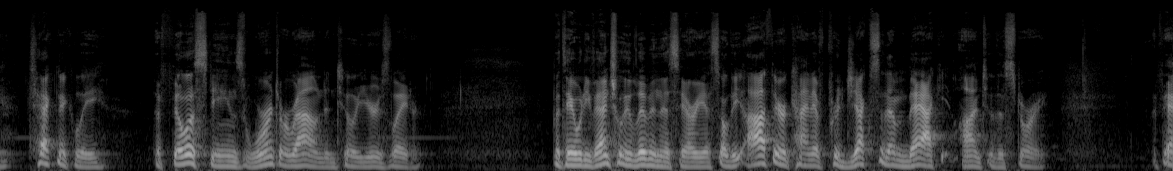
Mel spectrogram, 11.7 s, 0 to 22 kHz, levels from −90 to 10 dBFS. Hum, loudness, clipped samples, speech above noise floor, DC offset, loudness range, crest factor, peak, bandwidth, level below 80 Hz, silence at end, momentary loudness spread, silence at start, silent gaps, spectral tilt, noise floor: none; -34 LUFS; under 0.1%; 40 dB; under 0.1%; 5 LU; 22 dB; -12 dBFS; 17 kHz; -72 dBFS; 0 s; 13 LU; 0 s; none; -5.5 dB/octave; -73 dBFS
